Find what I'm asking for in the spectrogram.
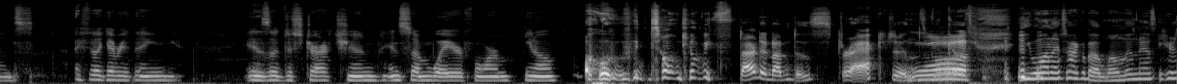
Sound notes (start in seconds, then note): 5.9 laughs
